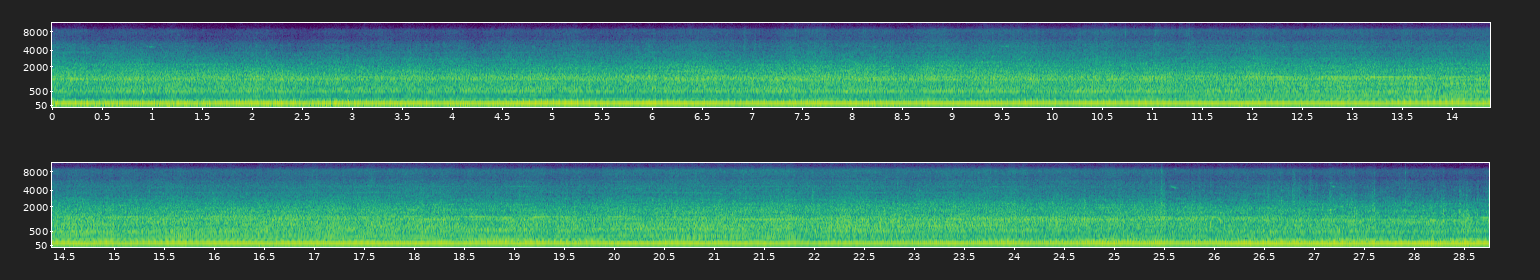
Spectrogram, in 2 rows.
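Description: Case IH 8950 Magnum tractor's six-cylinder turbo diesel running steadily under load while pulling a tillage implement, a loud, deep, unbroken drone.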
